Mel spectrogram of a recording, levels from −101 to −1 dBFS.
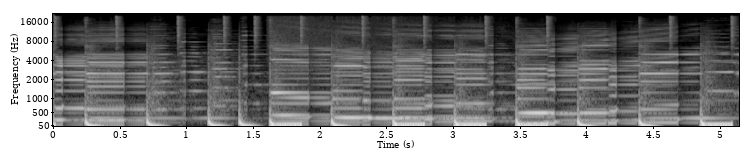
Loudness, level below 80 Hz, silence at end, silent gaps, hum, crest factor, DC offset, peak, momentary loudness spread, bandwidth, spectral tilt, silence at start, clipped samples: -24 LUFS; -24 dBFS; 0 s; none; none; 14 dB; under 0.1%; -8 dBFS; 6 LU; over 20 kHz; -6 dB/octave; 0 s; under 0.1%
